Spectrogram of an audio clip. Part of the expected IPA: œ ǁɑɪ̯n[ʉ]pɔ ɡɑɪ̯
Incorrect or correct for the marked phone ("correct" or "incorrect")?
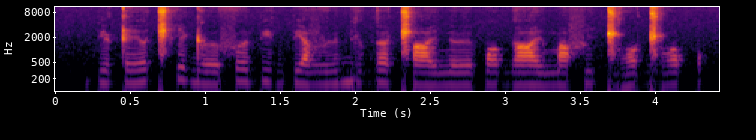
incorrect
